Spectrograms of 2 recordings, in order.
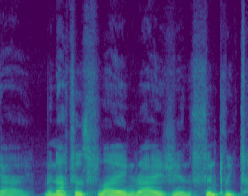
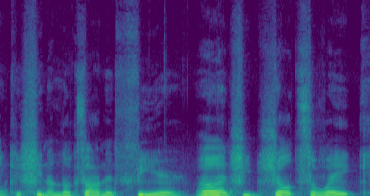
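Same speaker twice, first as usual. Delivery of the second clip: normal talking voice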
